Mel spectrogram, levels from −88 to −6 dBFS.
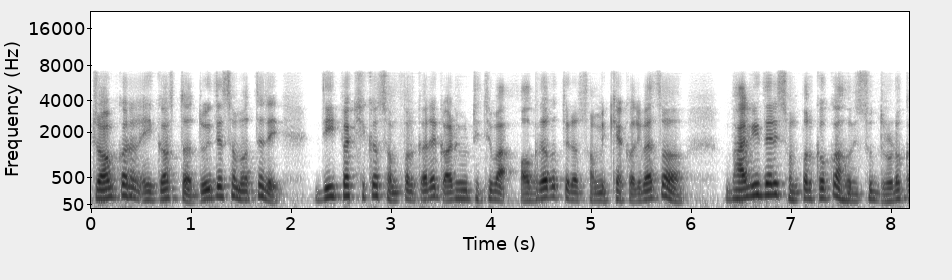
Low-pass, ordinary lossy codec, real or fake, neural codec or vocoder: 7.2 kHz; Opus, 64 kbps; fake; codec, 16 kHz, about 1 kbps, DyCAST, with the encoder's durations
